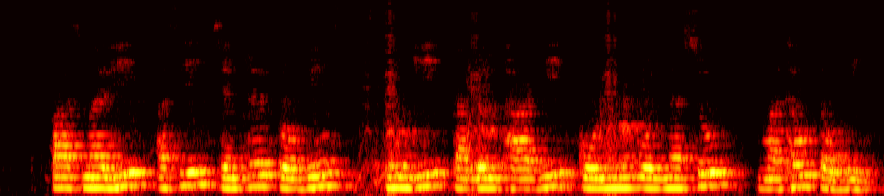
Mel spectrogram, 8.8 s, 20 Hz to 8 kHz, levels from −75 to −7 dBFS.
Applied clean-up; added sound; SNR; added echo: neural separator model SepFormer DNS4.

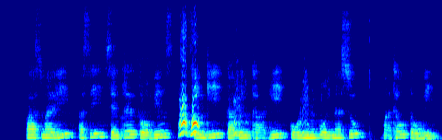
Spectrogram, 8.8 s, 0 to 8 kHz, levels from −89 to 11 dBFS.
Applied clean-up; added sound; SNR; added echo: neural mask model DeepFilterNet 3.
